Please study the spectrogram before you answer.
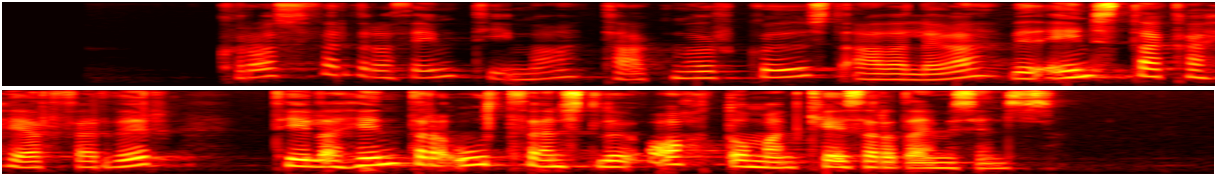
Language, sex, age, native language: Icelandic, female, 50-59, Icelandic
